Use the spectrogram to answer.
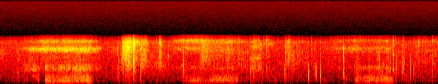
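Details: Rough, rattling snores on inspiration with soft clicks and snorts between them; a man snoring in ordinary sleep, recorded as proof that he snores.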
